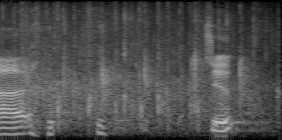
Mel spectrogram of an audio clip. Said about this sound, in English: So let's clap for Jesus, you know.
